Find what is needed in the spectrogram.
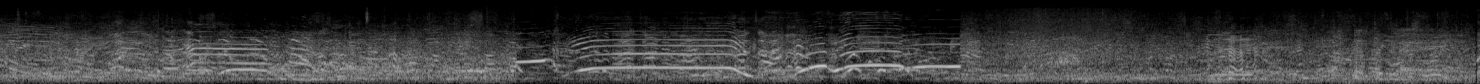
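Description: Crowd of people chattering and talking over one another, with loud drawn-out calls from a few voices in the middle, then quieter babble for the last few seconds.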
